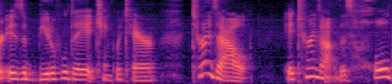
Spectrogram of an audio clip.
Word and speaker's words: Cinque Terre: It's the picture is a beautiful day at Cinque Terre. It turns out this whole time I've been pronouncing it like it's French, Cinque Terre, but it's in Italy.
